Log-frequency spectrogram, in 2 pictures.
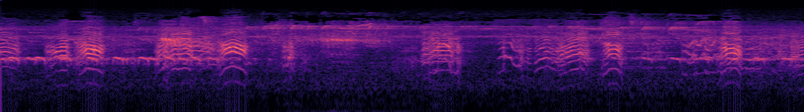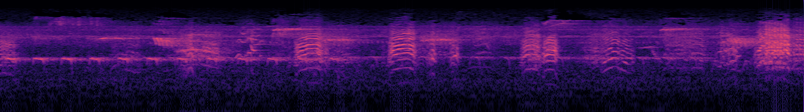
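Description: Many birds calling together: quick, overlapping chirps and short calls that bend up and down in pitch, over a steady high-pitched tone that runs underneath most of the time.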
